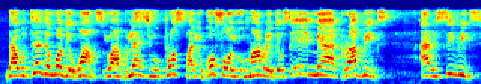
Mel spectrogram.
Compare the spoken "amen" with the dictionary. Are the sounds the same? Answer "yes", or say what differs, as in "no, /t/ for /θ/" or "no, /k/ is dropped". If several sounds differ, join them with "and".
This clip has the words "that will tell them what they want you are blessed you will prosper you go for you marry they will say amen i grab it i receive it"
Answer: no, /n/ is dropped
